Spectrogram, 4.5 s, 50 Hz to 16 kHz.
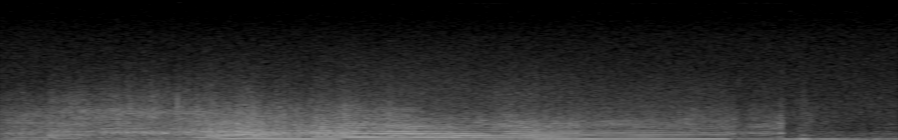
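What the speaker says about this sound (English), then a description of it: "Austin struggles to control his 270 brake horsepower Manta" A 270 brake horsepower Opel Manta rally car at the 1986 Donegal International Rally revs hard, its engine note rising and falling through gear changes before dropping off near the end.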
